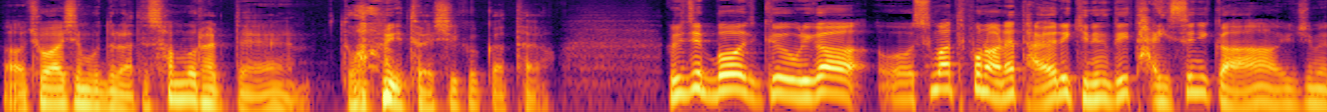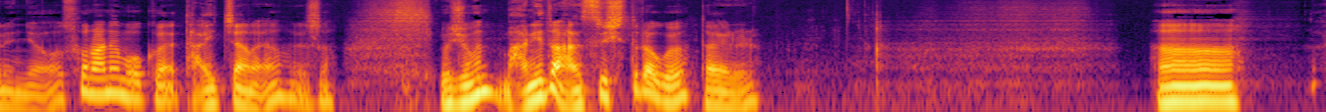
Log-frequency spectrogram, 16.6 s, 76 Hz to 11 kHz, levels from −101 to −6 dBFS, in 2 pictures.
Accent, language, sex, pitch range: native, Korean, male, 110-165 Hz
